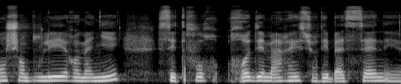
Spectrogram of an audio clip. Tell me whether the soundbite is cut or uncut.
cut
